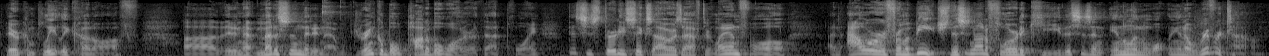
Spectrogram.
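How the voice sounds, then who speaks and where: Middle-aged male journalist, panel speaker, animated anecdotal delivery, medium pitch. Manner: animated anecdotal storytelling with asides. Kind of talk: storytelling at a panel talk.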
